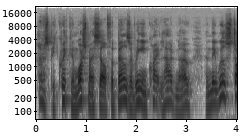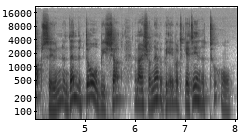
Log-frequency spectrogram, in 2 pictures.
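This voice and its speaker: A man voicing a tired, feverish little chimney-sweep boy who speaks quietly and dazedly. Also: fairly high pitch, expressive, brisk, gravelly, hardly any pauses. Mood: weary.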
